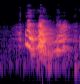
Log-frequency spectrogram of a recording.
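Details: Ten-week-old Olde English Bulldogge puppies playing: a loud, high, harmonic yip or short bark that swoops and wavers over about a second, with a quieter trailing whine.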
